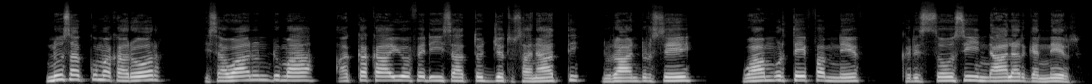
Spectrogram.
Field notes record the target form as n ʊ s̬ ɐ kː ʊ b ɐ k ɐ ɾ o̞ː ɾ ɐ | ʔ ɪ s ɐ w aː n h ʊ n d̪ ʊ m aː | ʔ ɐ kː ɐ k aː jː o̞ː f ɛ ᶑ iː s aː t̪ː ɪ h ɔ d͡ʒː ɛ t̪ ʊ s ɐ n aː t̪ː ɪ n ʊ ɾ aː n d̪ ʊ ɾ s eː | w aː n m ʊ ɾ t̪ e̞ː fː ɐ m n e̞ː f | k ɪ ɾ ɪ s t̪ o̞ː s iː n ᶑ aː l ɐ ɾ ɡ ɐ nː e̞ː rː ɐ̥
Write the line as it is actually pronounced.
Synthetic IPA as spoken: n ʊ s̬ ɐ kː ʊ m ɐ k ɐ ɾ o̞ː ɾ ɐ | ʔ ɪ s ɐ w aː n h ʊ n d̪ ʊ m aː | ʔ ɐ kː ɐ k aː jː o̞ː f ɛ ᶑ iː s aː t̪ː ɪ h ɔ d͡ʒː ɛ t̪ ʊ s ɐ n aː t̪ː ɪ n ʊ ɾ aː n d̪ ʊ ɾ s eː | w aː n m ʊ ɾ t̪ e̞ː fː ɐ m n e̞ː f | k ɪ ɾ ɪ s t̪ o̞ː s iː n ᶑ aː l ɐ ɾ ɡ ɐ nː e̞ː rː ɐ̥

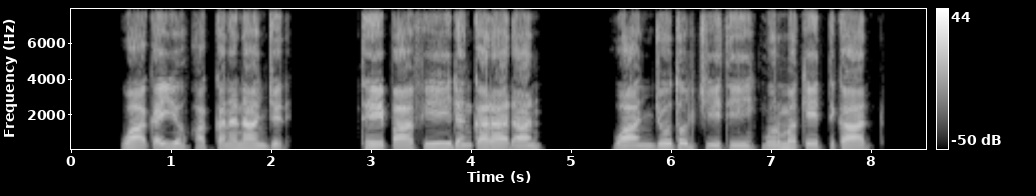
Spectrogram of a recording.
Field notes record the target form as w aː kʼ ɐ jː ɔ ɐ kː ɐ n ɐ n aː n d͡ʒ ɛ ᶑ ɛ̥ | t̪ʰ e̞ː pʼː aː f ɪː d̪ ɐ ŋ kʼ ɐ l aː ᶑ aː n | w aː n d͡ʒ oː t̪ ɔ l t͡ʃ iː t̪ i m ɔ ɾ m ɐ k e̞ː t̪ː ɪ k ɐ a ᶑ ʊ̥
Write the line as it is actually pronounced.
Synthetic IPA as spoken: w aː kʼ ɐ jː ɔ ɐ kː ɐ n ɐ n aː n d͡ʒ ɛ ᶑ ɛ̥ | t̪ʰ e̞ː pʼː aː f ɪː d̪ ɐ ŋ kʼ ɐ ɾ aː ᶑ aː n | w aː n d͡ʒ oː t̪ ɔ l t͡ʃ iː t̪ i m ɔ ɾ m ɐ k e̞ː t̪ː ɪ k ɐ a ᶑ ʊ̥

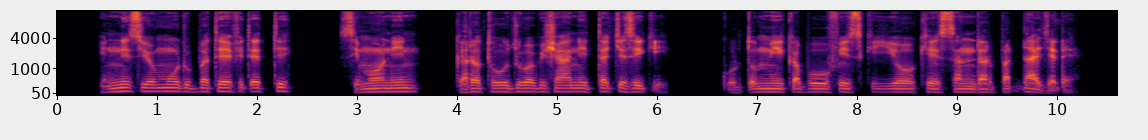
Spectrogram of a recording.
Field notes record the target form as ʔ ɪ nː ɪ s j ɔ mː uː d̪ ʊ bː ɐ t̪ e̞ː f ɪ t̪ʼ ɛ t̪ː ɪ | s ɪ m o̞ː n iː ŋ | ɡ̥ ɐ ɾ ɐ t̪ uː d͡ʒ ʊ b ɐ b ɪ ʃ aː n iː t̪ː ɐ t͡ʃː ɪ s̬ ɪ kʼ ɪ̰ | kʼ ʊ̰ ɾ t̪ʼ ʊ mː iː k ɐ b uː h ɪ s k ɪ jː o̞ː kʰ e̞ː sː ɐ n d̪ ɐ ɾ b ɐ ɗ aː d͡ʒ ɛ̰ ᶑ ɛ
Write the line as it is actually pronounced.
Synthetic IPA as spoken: ʔ ɪ nː ɪ s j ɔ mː uː d̪ ʊ bː ɐ t̪ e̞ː f ɪ t̪ʼ ɛ t̪ː ɪ | s ɪ m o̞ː n iː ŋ | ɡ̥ ɐ ɾ ɐ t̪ uː d͡ʒ ʊ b ɐ b ɪ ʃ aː n iː t̪ː ɐ t͡ʃː ɪ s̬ ɪ kʼ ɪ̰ | kʼ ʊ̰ ɾ t̪ʼ ʊ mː iː kʼ ɐ b uː f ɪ s k ɪ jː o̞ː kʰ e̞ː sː ɐ n d̪ ɐ ɾ b ɐ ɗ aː d͡ʒ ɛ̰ ᶑ ɛ

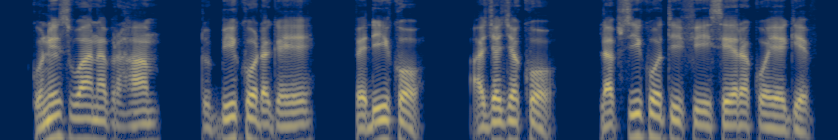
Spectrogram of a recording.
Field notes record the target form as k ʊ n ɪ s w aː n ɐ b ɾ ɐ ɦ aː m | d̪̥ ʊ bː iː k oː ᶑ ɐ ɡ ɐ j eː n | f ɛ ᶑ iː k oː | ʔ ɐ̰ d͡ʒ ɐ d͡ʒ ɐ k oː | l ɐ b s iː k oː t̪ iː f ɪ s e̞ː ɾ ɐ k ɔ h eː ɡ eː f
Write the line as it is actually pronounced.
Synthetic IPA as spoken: k ʊ n ɪ s w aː n ɐ b ɾ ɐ ɦ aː m | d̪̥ ʊ bː iː k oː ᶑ ɐ ɡ ɐ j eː | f ɛ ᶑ iː k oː | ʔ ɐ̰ d͡ʒ ɐ d͡ʒ ɐ k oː | l ɐ b s iː k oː t̪ iː f ɪ s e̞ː ɾ ɐ k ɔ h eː ɡ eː f

